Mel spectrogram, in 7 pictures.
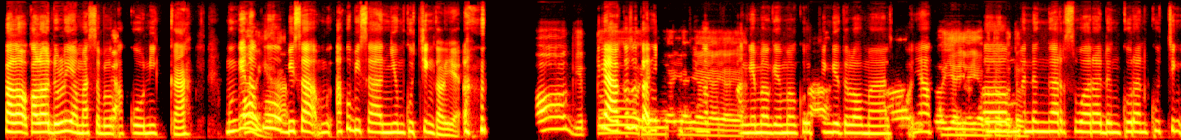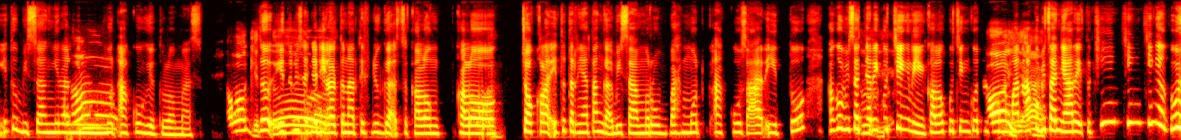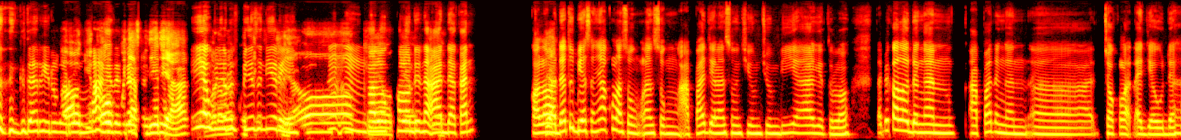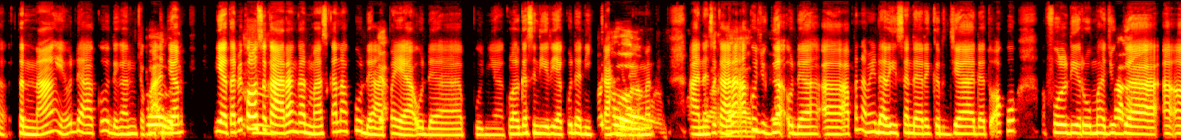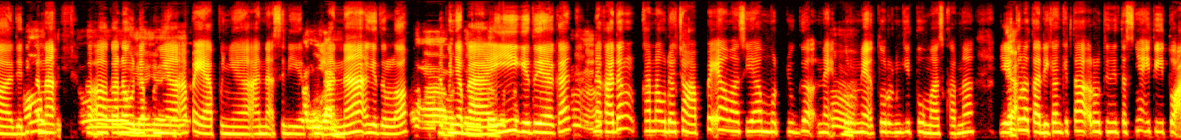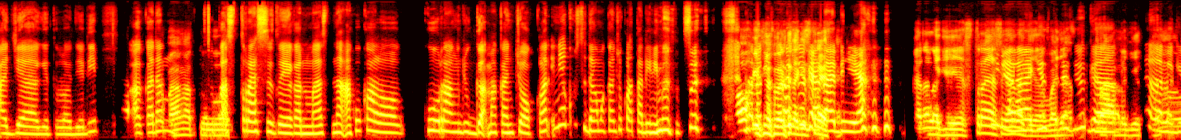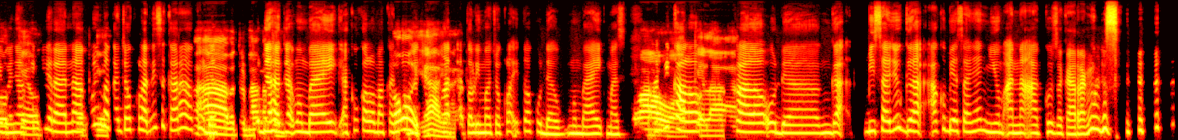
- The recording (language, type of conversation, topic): Indonesian, unstructured, Apa hal kecil yang bisa membuat suasana hati kamu langsung membaik?
- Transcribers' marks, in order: chuckle; distorted speech; in English: "mood"; in English: "mood"; laughing while speaking: "aku"; in English: "mood"; laughing while speaking: "Mas"; laughing while speaking: "Oh, iya, berarti"; chuckle; laugh; tapping; laugh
